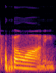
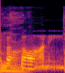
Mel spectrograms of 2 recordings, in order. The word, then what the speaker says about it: Tholany: It's pronounced Tholany, Teresa Tholany.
